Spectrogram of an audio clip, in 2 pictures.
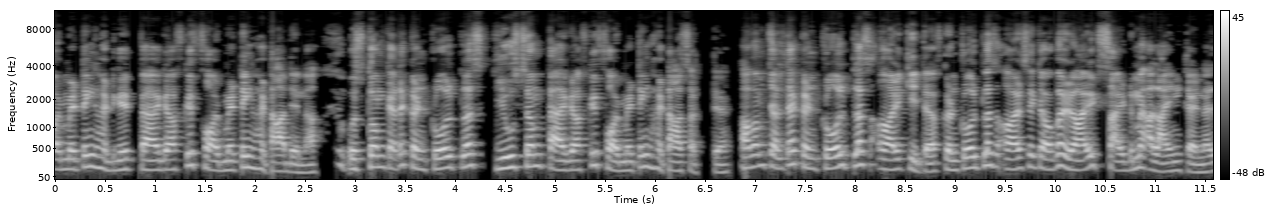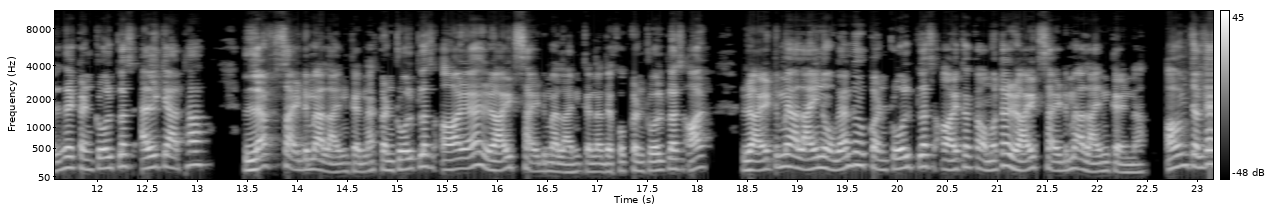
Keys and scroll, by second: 7.4 ctrl+r, 23.0 ctrl+s.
